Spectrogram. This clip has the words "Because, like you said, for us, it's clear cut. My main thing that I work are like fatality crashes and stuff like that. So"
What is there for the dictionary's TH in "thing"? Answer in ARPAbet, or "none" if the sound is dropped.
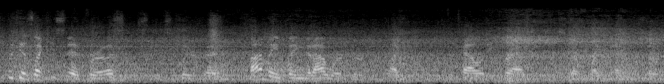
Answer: TH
